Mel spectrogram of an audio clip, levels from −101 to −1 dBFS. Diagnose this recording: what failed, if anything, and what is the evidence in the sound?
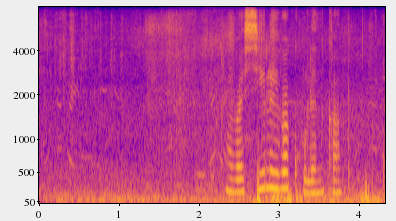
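Nothing in the recording stood out as a failure on listening.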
